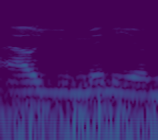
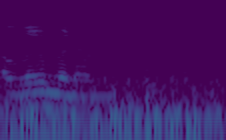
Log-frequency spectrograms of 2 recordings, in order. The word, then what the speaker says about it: aluminum: It's not aluminium. It's aluminum. Yeah. If you're going by dictionary and how it's spelled, it's aluminum.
